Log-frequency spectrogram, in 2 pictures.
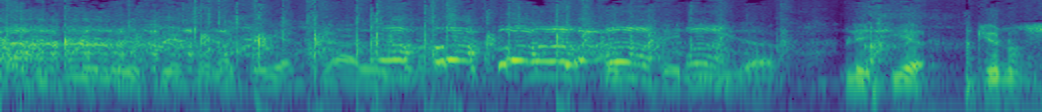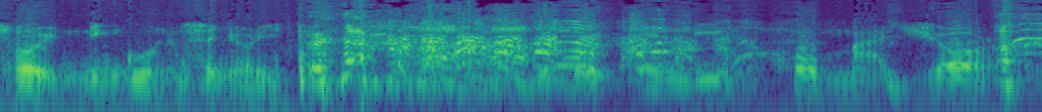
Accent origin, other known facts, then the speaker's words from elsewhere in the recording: Caracas, Capital District, Venezuela; born there; En Caracas.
